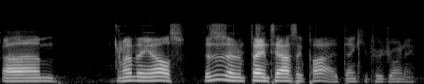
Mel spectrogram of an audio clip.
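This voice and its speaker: Male host, casual and profane, laughs easily; slightly high voice, muffled dry lo-fi recording. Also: moderate pace, a bit bright, smooth, no room sound. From Kansas City area, USA. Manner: profane, blunt, laughs a lot. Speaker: podcast host. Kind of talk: casual chat. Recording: dull lo-fi dry sound.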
